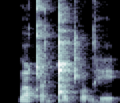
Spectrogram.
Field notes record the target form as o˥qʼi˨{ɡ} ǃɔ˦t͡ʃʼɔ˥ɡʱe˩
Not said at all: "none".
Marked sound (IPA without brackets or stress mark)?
ɡ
